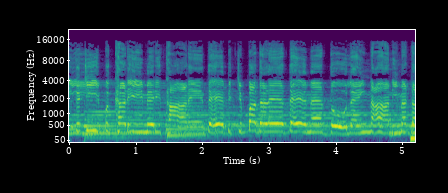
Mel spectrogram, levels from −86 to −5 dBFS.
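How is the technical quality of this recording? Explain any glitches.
Nothing here trips the ear: no dropouts, clicks or odd jumps turn up anywhere in the recording, so there are no glitches to explain.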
